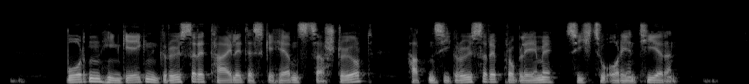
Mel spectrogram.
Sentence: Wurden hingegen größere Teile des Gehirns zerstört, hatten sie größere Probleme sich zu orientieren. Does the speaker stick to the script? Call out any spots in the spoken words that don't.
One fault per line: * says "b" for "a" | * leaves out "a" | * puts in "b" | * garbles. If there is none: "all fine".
all fine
